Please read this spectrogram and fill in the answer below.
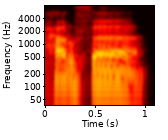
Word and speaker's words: حرفا: va être une fathatan, on va s'arrêter comme si on fait. En fait, on va prononcer deux temps. Harfa, comme ça. Ouais, wa ishrina harfa. حرف Voilà, comme si tu prononçais de deux temps. et on dit pas le N du coup.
